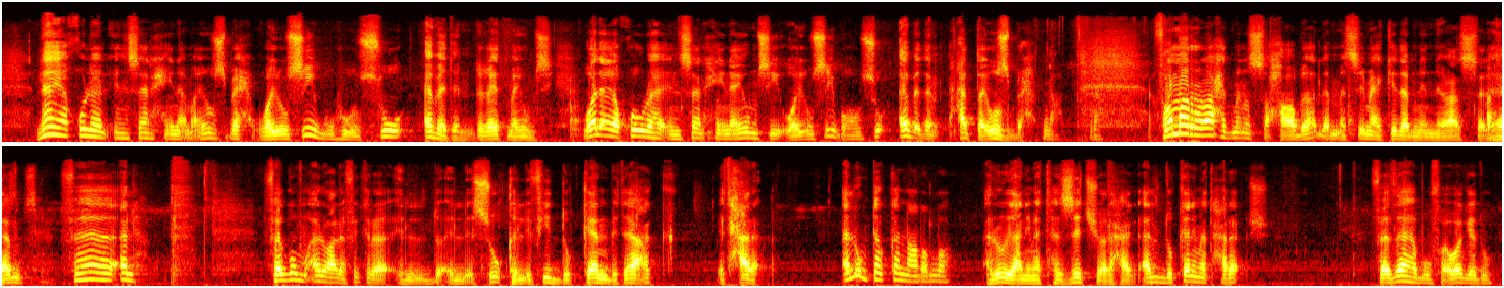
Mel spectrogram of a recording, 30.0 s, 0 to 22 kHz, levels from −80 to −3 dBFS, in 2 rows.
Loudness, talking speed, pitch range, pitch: -17 LUFS, 120 wpm, 110-175 Hz, 125 Hz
